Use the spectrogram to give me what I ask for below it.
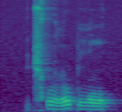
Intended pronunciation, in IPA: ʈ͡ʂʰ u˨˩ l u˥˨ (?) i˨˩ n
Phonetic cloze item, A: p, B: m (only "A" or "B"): A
